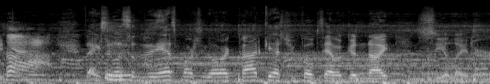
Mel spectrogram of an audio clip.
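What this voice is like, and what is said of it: Radio announcer voice. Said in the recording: “I'm going to go into radio voice now”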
